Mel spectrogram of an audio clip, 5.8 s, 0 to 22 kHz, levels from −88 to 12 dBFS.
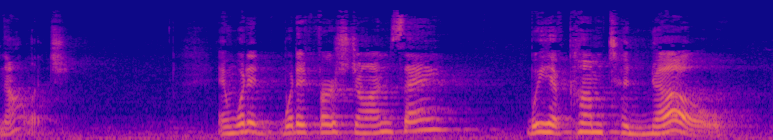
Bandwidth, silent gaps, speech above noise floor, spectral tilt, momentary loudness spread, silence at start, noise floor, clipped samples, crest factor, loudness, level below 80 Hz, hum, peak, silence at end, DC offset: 15.5 kHz; none; 23 dB; -4.5 dB/octave; 19 LU; 0 s; -48 dBFS; under 0.1%; 18 dB; -25 LUFS; -52 dBFS; none; -8 dBFS; 0 s; under 0.1%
